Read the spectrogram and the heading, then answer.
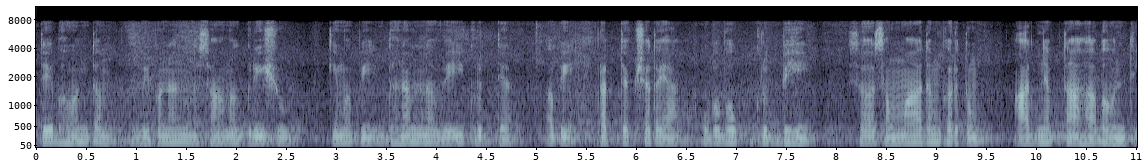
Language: Sanskrit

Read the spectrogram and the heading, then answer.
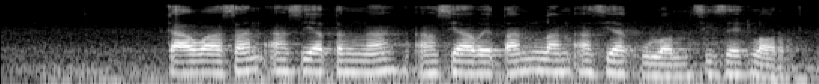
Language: Javanese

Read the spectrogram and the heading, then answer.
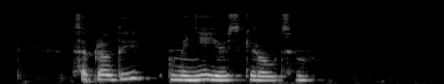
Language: Belarusian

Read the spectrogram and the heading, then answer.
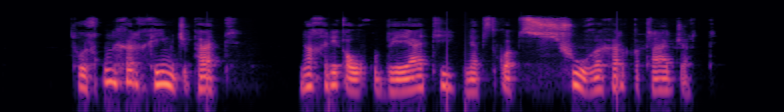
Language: Kabardian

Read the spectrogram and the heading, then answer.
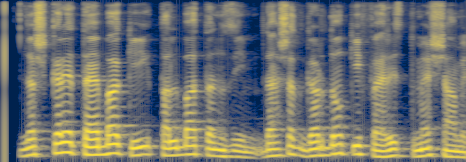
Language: Urdu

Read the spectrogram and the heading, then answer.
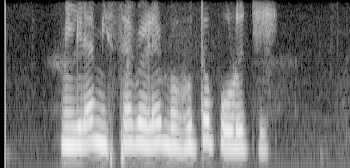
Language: Odia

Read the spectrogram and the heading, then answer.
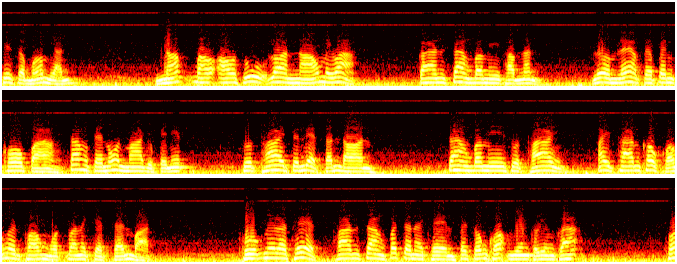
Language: Thai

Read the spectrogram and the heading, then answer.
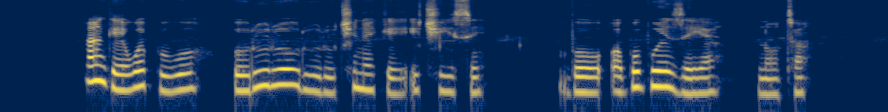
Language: Igbo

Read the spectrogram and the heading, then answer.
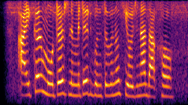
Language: Marathi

